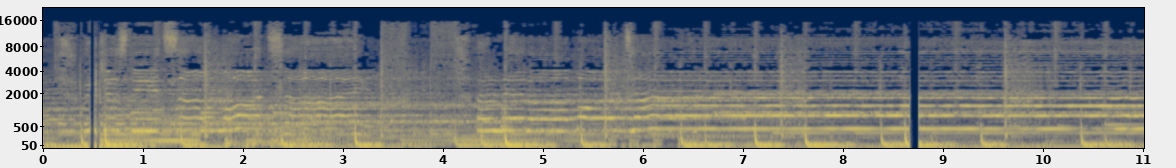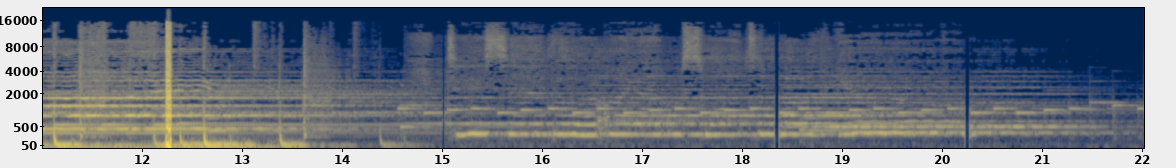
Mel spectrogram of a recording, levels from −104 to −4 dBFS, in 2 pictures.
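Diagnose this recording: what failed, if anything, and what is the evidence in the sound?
The codec stage failed: damaged compressed frames were rejected by the decoder and replaced with silence, a corrupt frame muted each time. Abrupt holes open at 0.48–0.59 s, 8.67–8.79 s, 15.01–15.04 s, 18.33–18.39 s and 20.24–20.30 s, with gap lengths consistent with roughly 30 ms frames. Timing holds throughout.

A corrupt frame decoded also occurs in the codec: one damaged frame at 12.25–12.30 s was played instead of rejected, so misread codes and gains scattered energy into wrong frequencies. The result is a brief error peaking at about −5 dBFS.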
